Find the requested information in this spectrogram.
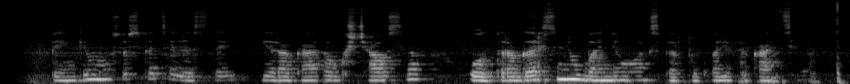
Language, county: Lithuanian, Marijampolė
